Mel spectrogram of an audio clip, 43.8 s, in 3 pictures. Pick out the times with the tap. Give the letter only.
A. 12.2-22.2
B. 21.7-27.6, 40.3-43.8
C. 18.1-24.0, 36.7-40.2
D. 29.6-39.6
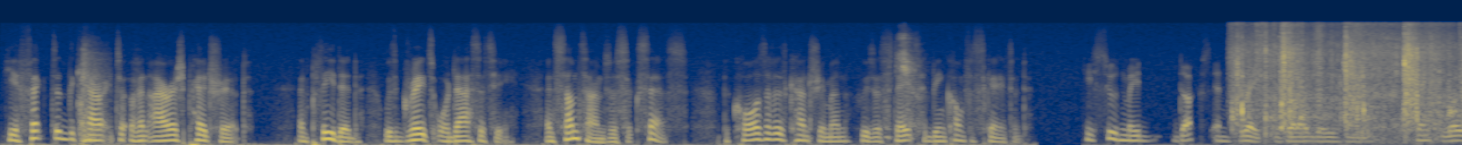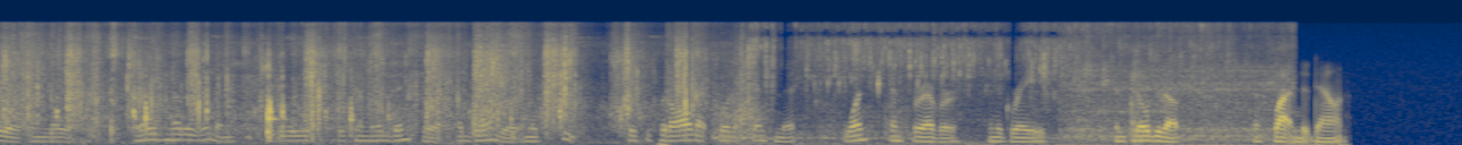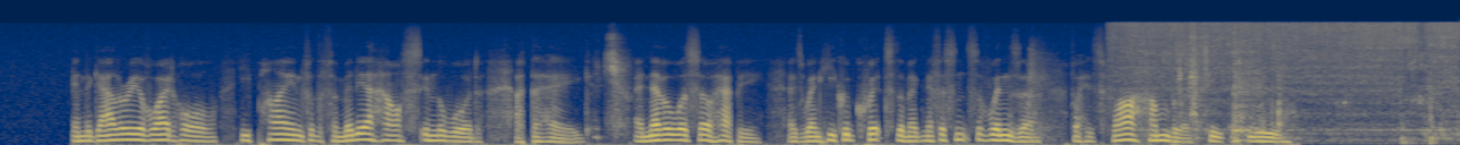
B.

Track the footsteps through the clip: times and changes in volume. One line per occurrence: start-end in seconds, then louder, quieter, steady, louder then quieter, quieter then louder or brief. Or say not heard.
12.2-22.2 steady.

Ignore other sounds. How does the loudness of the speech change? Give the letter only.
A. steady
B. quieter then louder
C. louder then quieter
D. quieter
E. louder
B.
